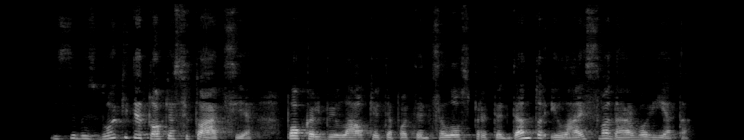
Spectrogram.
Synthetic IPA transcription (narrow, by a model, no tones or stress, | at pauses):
iːsʲɪʋɐɪzd̪uɔkʲɪt̪ʲɛt̪oːkʲɛsʲɪt̪ʊɑːt̪sʲɪjɛ̰poːkɐlʲbʲʊlˠɑˑʊkʲeːt̪ʲɛpot̪ʲɛnʲt̪sʲɛlˠɐʊspʲɾʲɛt̪ʲɛnʲd̪ʲɛnt̪oʔiːlˠɑɪsʋɑd̪ɑɾboːʋʲiɛt̪ɑ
